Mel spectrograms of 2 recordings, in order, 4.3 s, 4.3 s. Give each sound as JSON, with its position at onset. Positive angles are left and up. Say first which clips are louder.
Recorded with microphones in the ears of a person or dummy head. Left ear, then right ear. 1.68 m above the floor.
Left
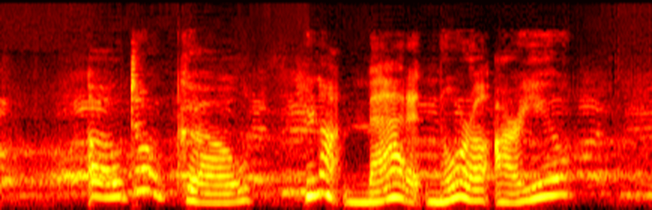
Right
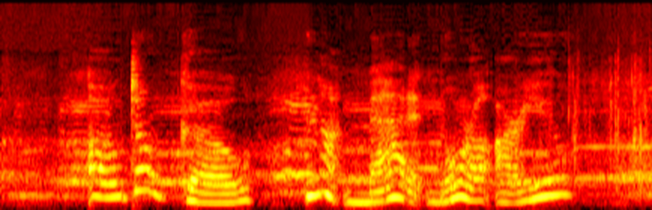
{"t": 0.6, "sound": "a woman speaking", "louder": "right 1 dB", "side_deg": 15, "distance_m": 1.7}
